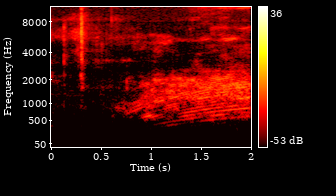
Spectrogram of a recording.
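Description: Heat gun switched on about half a second in, its fan motor spinning up in a faint rising whine with a rush of air.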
